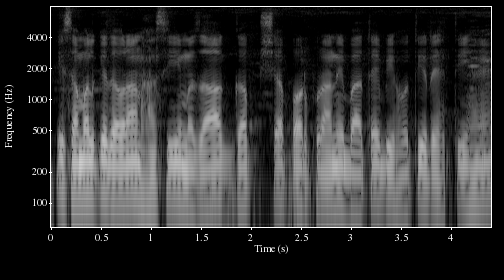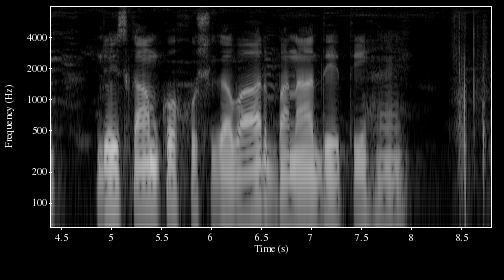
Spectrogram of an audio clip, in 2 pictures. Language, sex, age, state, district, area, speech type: Urdu, male, 18-30, Uttar Pradesh, Azamgarh, rural, spontaneous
